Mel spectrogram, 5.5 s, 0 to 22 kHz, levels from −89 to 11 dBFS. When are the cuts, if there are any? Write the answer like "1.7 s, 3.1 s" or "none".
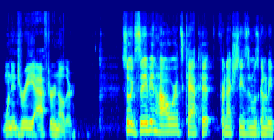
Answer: none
